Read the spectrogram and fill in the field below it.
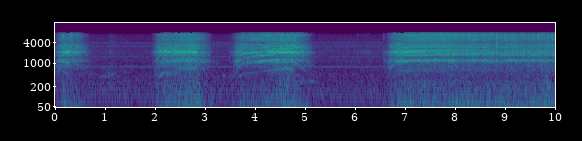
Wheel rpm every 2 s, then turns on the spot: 10, 70, 70, 100, 160.
none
